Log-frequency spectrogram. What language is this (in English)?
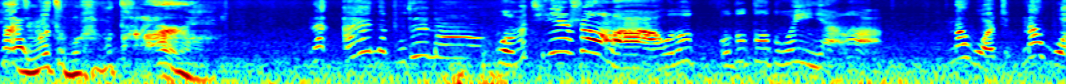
Chinese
